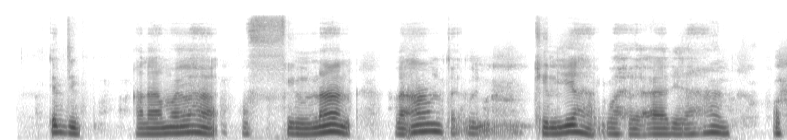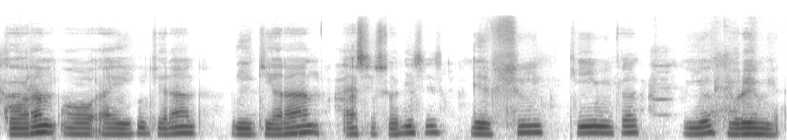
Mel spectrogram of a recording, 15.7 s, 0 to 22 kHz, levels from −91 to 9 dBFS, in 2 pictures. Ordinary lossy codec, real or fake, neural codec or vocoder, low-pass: none; fake; codec, 32 kHz, 1.9 kbps, SNAC; 14.4 kHz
